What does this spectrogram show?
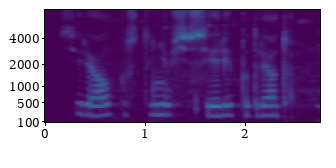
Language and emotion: Russian, neutral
